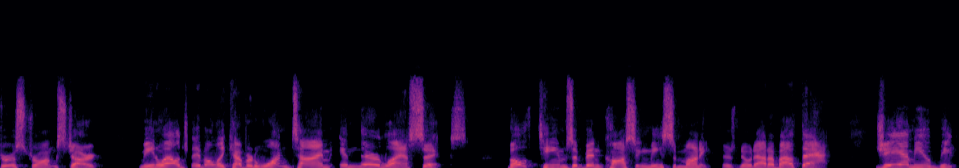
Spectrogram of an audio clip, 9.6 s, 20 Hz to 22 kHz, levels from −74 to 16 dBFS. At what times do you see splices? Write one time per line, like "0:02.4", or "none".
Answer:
0:01.8

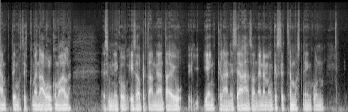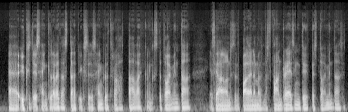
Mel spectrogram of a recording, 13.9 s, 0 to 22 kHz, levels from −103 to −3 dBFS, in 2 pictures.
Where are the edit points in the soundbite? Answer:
none

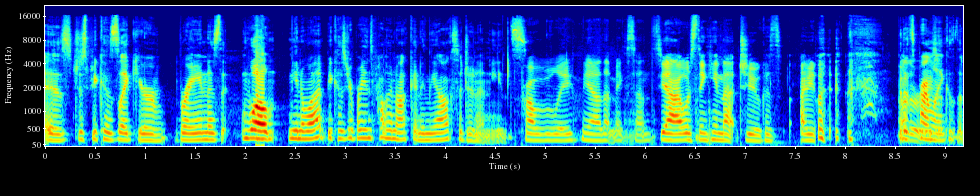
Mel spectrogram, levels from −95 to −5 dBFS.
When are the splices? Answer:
0:07.7

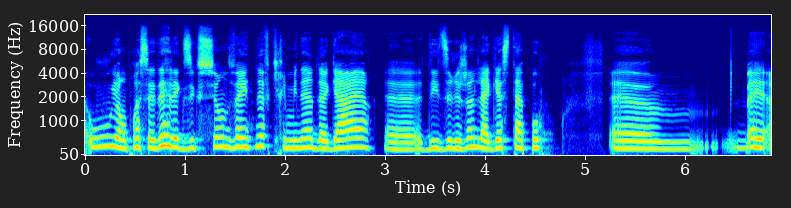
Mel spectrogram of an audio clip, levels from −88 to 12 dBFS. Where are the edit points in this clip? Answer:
0:02.9
0:05.2

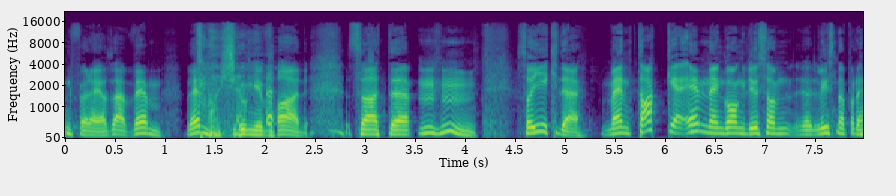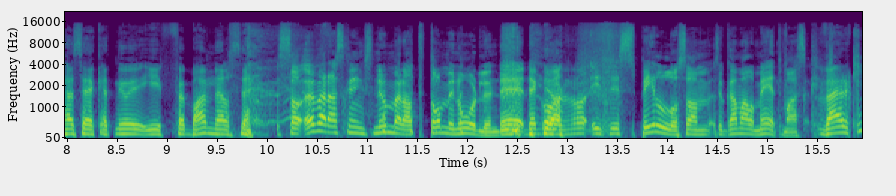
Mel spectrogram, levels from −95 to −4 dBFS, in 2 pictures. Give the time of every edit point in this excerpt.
0:14.5

